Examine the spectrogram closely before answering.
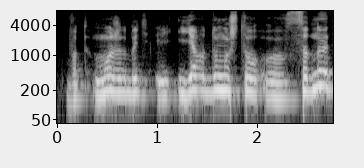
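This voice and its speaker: A man with a high-pitched voice talks at a fairly slow pace. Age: 20s. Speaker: therapy client. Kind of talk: therapy session. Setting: studio.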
